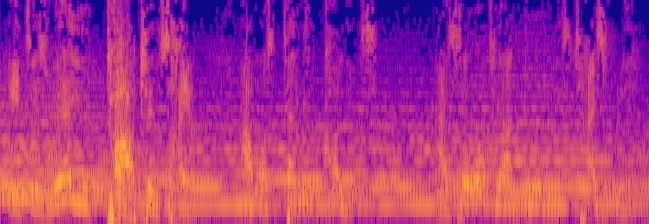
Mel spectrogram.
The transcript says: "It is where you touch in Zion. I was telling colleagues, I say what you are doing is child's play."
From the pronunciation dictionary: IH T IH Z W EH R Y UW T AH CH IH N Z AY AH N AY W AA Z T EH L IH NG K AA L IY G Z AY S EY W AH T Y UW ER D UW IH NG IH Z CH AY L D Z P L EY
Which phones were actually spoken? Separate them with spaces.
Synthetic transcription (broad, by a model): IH T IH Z W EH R Y UW T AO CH IH N S AY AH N AY W AA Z T EH L IH NG K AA L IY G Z AY S EY W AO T Y UW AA D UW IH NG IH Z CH AY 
